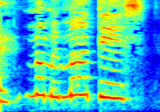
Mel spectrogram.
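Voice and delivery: whimpering don't kill me; mock crying plea. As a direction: plead for your life with fake sobs. Begging not to be killed.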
